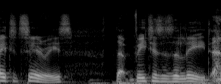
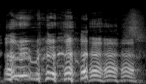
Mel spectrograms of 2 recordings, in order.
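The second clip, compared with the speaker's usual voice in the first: loud, high and slow through laughter; real laughing outburst; 8 semitones higher, 8 dB louder, slower than usual. Real, not acted. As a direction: burst out laughing on the words. Cracking up at forgotten joke.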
